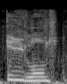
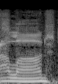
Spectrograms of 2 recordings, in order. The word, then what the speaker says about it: Aled: Allard is spelled A-L-E-D. Not Allard. Not Allard. Not Elod. – It's Allard. – Allard. – No. – A-L-E-D. Allard. Allard. A-L-E-D. End of.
